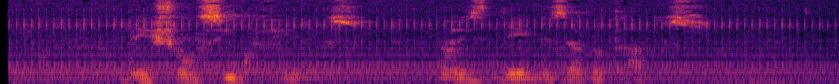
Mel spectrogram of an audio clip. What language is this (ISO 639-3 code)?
por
